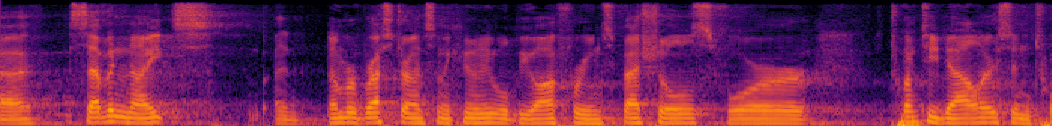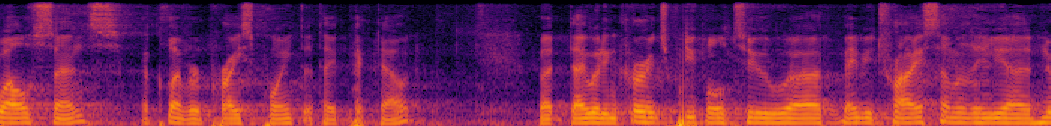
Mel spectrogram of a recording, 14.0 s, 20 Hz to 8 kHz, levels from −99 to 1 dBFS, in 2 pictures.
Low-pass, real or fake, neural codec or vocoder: 7.2 kHz; fake; codec, 16 kHz in and 24 kHz out, 2.2 kbps, FireRedTTS-2 codec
